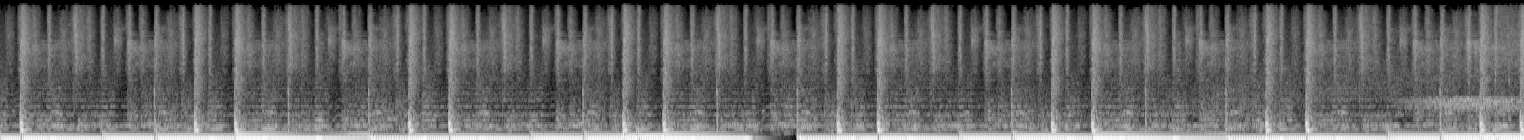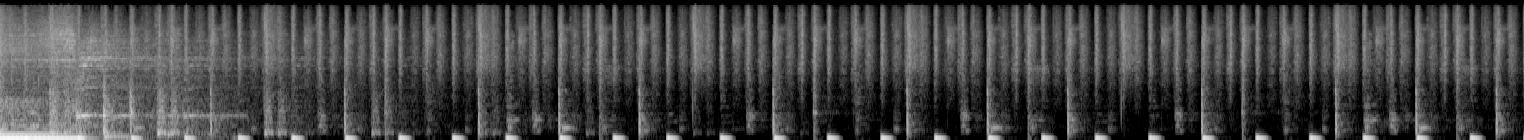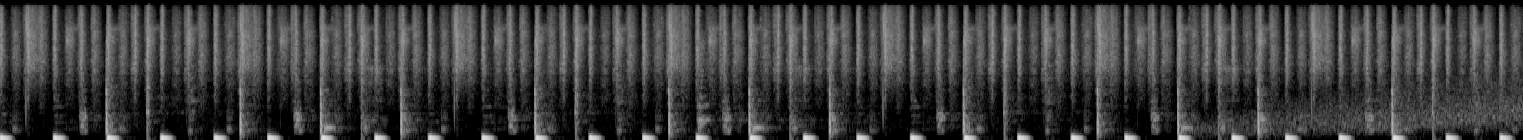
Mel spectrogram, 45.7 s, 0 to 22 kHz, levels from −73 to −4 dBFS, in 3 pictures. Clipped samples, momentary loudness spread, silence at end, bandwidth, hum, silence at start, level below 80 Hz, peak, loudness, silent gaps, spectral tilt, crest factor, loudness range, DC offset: under 0.1%; 10 LU; 0 s; 19.5 kHz; none; 0 s; -18 dBFS; 0 dBFS; -20 LUFS; none; -3.5 dB/octave; 16 dB; 8 LU; under 0.1%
